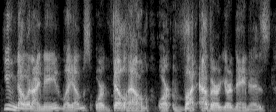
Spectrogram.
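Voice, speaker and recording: Man playing a sharp, gravelly, bigoted customer. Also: mid-range voice, takes it slowly, heavily acted. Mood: accusing. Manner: curt, accusatory. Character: hostile, bigoted small-town customer, suspicious and accusing. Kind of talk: dramatic comic-book reading.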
